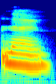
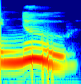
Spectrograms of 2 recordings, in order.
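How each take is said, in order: First: The vowel sounds like 'oh'. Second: The vowel sounds like 'oo'. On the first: The speaker calls it wrong. "not no" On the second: The speaker calls it right. "we need to say nu"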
